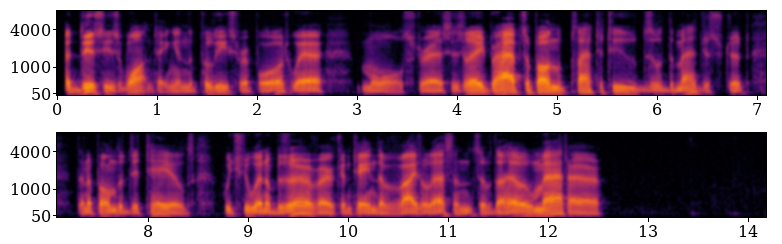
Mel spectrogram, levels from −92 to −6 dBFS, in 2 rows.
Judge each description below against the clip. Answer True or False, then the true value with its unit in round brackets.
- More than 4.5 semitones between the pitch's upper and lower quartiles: True (5.6 semitones)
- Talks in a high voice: False (80 Hz)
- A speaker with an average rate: True (150 wpm)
